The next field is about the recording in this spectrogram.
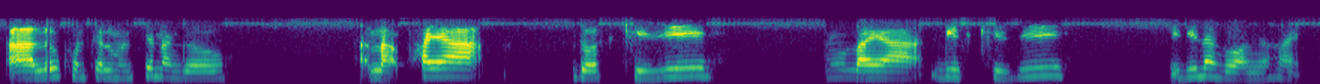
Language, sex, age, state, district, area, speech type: Bodo, female, 60+, Assam, Chirang, rural, conversation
